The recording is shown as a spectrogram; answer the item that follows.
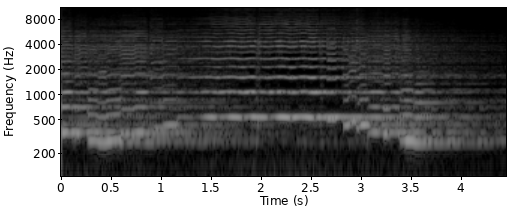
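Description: Violin playing a slow, ornamented melody in Moroccan Andalusian style, softening near the end.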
